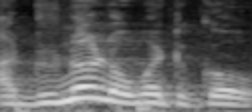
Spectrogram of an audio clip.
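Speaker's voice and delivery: loud, over-the-top, exaggerated put-on Chinese accent. Joking about playing chinese characters: exaggerated chinese accent. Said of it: "it's just an exaggerated version".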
